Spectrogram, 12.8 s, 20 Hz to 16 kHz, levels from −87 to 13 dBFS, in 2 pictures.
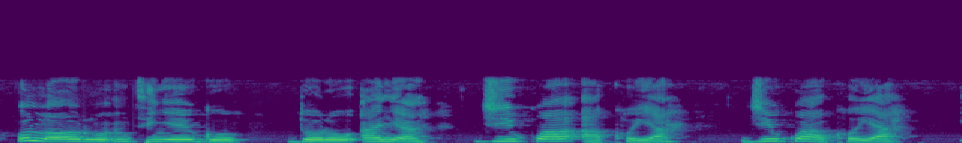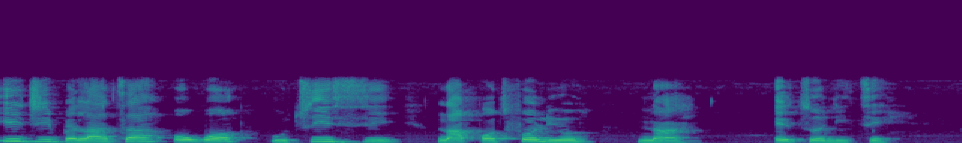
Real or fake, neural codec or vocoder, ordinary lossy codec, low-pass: real; none; none; 7.2 kHz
